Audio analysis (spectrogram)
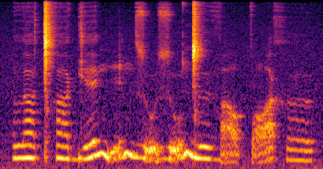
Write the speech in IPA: l ɐ˨˩ ǀʰ ɐ˨˩ ɡʲ e˩˥ ŋ ḭ˩˥ n z ṵ˨˩ z ṵ˩˥ ŋ͡ǀ ɨ˨˩ ɦ a̰˨˩ tˤ a̰˩˥ x ɵ˨˩

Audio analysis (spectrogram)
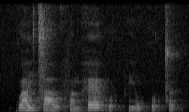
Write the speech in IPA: kʷ aː˥ j t͡s aː˧ w f ɐ˨˩ m h ɛː˥ kʷ ɐ˨˥ k̚ pʰ iː˨˩ w kʷʰ ɐ˨˥ k̚ s ɵ˨˥ t̚

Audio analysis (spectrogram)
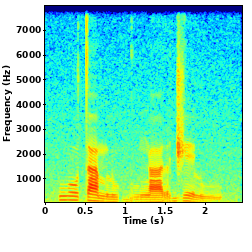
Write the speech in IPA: w o˦ t a˦˨ m l u˨ ɡ͡b u˨ ŋ aː˨ r d͡ʒ e˦˨ l u˨

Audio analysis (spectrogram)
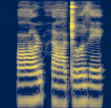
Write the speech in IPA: ʕ ɔ ɳ h ə ʕ e ʈ ɔ̃ z e

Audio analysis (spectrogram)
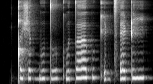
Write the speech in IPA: ǃ ɘ ʃ ɐ ɡ͡b u t̪ o̤ kʷʼ ɛ t̪ ɐː kʷ ɘ kʼ i ɖ t͡sʼ ɛ ʈ i

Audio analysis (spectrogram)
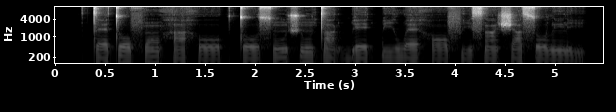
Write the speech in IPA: t ɛ˨ t o˧ f ɔ̃˦ h a˧ h o˧ | t o˨ s ũ˨˦ ʃ ũ˦ t a˦˨ ɡ͡b e˨ k͡p i˧ w ɛ˨ h ɔ˨ f i˨ s ã˧ ʃ a˦ s o˧ l ĩ˧ ɾ i˨

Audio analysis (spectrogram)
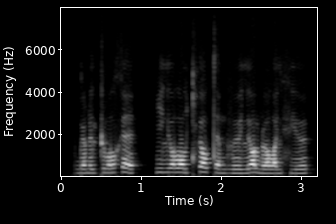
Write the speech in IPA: ɡ a ɳ ə lʲ ʈ u lˠ x ɛ | i lʲ u lˠ o cʰ ø lˠ t ɛ m v ø lʲ ɔ lˠ ɳ ø lˠ ə lʲ fʲ ø

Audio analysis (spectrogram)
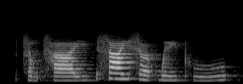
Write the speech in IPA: t͡s ɐ˨˩ m t͡sʰ aː˨˧ j | s aː˥ j s œː˨ p̚ w e˨˥ j pʰ uː˨˥

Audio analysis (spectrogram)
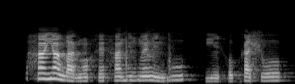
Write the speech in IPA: h ã˦ j ã˦˨ w a˨ ɡ ɔ̃˨ h ɛ̃˨ h ã˧ d ĩ˧ b ɛ̃˧ l ĩ˨ ɡ u˧ | j ĩ˨ h o˨˦ k a˦˨ ʃ o˧

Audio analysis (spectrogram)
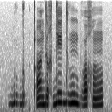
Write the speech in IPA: ɓ u˧ ɡ o˧˥ k qʼ ɔ̃˩˧ d ɯ˩ χ d e˥ dʱ ũ˥ bʱ ɔ˩˧ χ õ˩˧

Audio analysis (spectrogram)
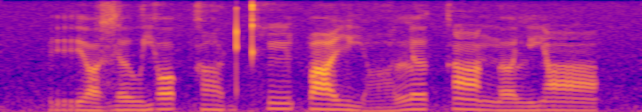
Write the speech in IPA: rʲ ɒ˧˩ z ə˧ u̯ j ɔ˥ k ɑ̤˥˧ ɖ kʰ ĩ˥ p ɑ˥˧ i̯ j ɑ̤˩˧ l ə˥˧ k ɑ̃˥˧ n̪ ʌ˧ l j ɑ̃˥˧

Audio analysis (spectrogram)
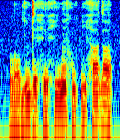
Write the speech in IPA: l ɔ˨ ɡ ĩ˨˦ ɡ e˧ h e˨ h i˧ w ɛ̃˧ h ũ˨ k͡p i˨˦ h a˦ ɡ a˦˨

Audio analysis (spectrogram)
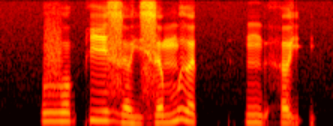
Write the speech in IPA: v o˧ k i˧ z ə̤˨˩ j z ə˨˦ m ɣ ə˨˩ t̚ | ŋ ɨ̰˧˨ h ə̰˧˨ j ʔ

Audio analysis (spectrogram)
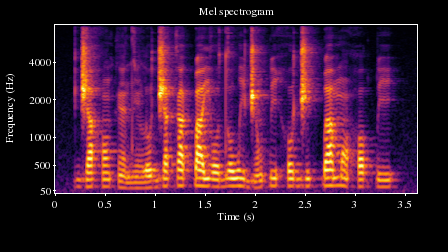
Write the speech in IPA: d͡ʒ a˧ h ɔ̃˧ k ɛ̃˨ d ĩ˨ l o˨˦ d͡ʒ a˦ k a˦ k͡p a˦ j o˧ d o˦ w i˦˨ d͡ʒ ɔ̃˨˦ k͡p i˦ h o˦ d͡ʒ i˦ ɡ͡b a˦ m ɔ̃˦˨ h ɔ˧ k͡p i˦

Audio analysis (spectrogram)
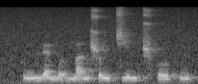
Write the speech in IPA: k ʊ˧˥ ŋ l ɥ ɛ˥˩ m ɤ̰˨˩ m a˧˥ n ʂ ʊ˥˩ ŋ t͡ɕ i˥ n ʈ͡ʂʰ o˧˥ ʊ̯ k ʊ˧ ŋ

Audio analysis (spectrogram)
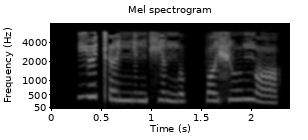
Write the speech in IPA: j ø˦ tʼ əː˨ ɲ e˧ ŋ ç əː˦˨ ŋ o˧ pː ɔ˧ ɕ uː˦ ŋ ɔ˨

